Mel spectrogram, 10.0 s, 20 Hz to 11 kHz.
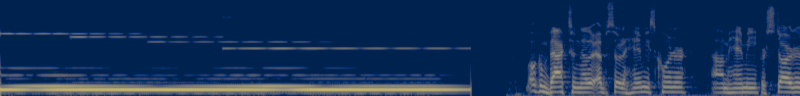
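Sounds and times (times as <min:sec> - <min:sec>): sustained ringing tone: 0:00.0 - 0:05.9.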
